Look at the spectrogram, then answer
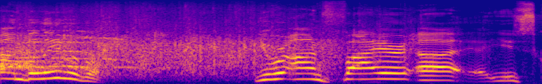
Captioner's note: cheers and applause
